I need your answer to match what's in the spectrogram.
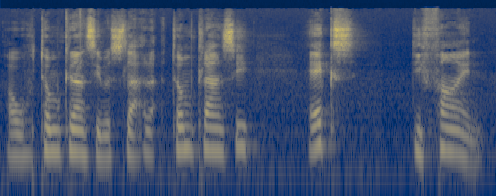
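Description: A man's voice: sits high, fairly even intonation, rapid-fire, husky. A man co-hosting a casual gaming chat, ranting in an exasperated, emphatic way. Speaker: gaming podcast co-host.

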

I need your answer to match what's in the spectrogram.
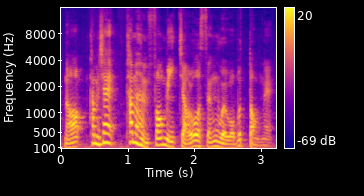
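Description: A man, telling a story in a casual podcast chat, fast, repeating words and laughing often. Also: medium pitch, sing-song. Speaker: podcast co-host.

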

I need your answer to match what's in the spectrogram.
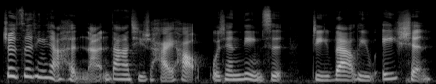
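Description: Brief: young woman teacher, slightly high voice, slow spelling, chatty playful asides. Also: sharp tone. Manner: spells words out slowly, shifts between English and Mandarin. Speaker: English teacher and podcast host. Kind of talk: bilingual vocabulary lesson podcast.

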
